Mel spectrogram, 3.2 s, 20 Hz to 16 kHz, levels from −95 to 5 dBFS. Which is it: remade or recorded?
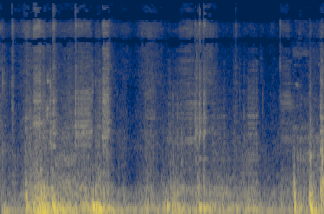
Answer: recorded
